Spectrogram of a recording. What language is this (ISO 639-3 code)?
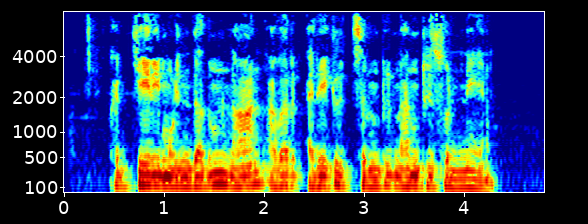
tam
